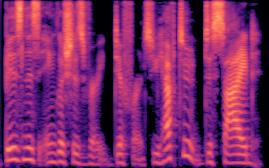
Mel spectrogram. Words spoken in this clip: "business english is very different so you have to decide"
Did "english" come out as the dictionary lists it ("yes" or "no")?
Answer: yes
